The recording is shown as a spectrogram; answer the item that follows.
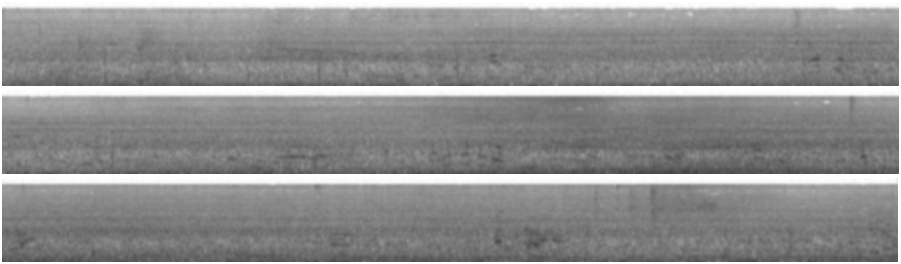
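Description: City street ambience: a steady traffic rumble that swells about halfway through, with snatches of people's voices.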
